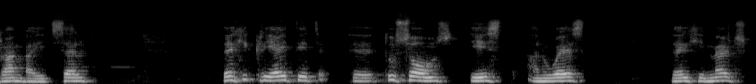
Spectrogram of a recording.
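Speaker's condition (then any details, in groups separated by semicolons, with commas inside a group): No condition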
